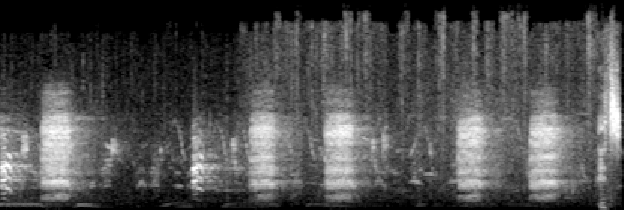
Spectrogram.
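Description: A small secretive bird hidden in long grass repeats a raspy, rasping call in short bursts about every half second to second, faint and somewhat distant against a quiet outdoor background.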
